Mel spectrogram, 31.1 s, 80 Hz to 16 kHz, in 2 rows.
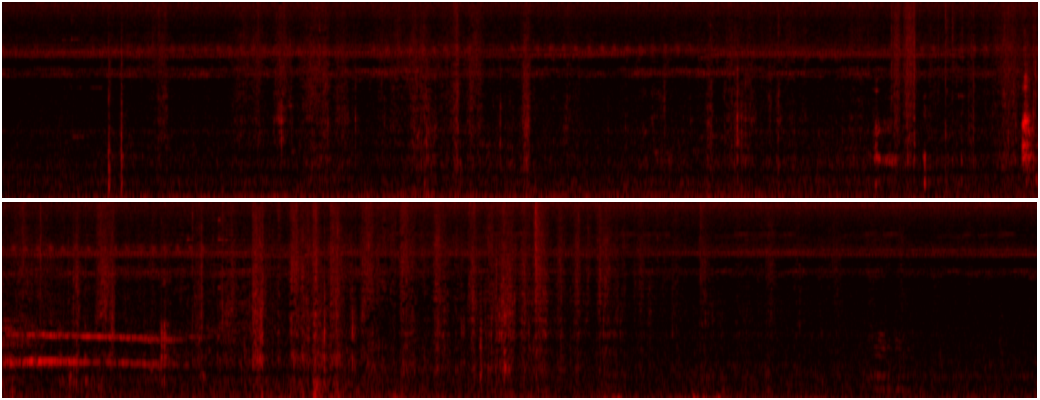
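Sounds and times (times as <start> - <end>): insects droning: 0.0 - 31.0.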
